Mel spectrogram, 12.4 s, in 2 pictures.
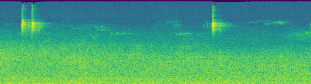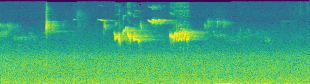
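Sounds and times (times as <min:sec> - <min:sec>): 
European robin singing: 0:00.5 - 0:00.9, 0:05.6 - 0:07.6, 0:08.2 - 0:11.7.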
